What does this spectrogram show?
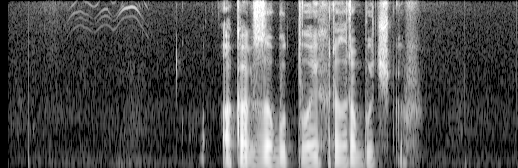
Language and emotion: Russian, neutral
